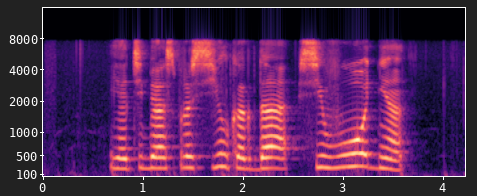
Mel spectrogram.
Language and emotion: Russian, angry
